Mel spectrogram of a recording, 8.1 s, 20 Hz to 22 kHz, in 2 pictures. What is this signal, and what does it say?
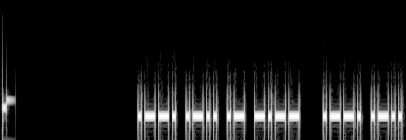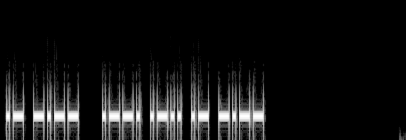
Morse code, heard as a keyed tone, about 34 wpm, 700 Hz. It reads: PLAY PLAY PLAY
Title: Top 200 Words Repeated 35wpm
